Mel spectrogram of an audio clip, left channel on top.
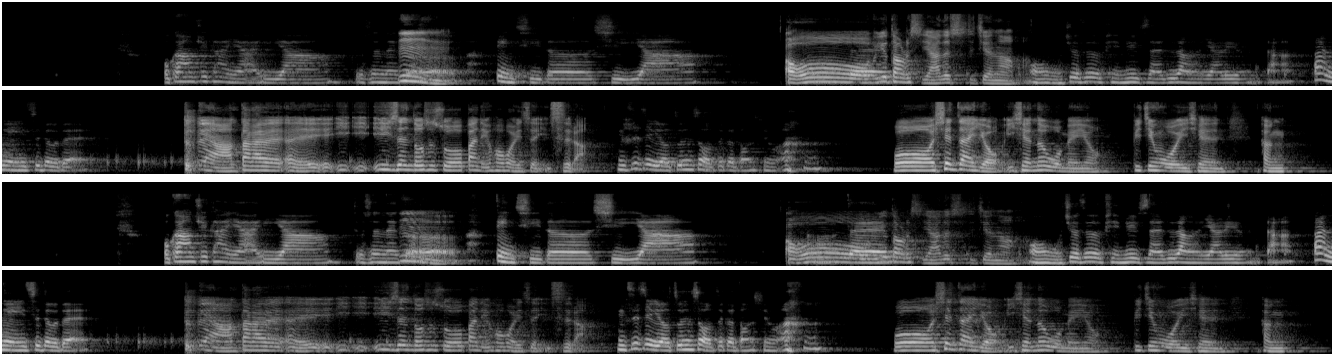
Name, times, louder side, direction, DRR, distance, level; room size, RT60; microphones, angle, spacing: voice 1, 1.6-7.0 8.1-9.0 10.3-14.2 19.5-21.5, right 5 dB, 45° right, 14 dB, 0.3 m, -26 dB
voice 2, 4.0-4.5 7.8-10.3 15.1-19.1 22.2-26.1, left 4 dB, 60° left, 12 dB, 0.5 m, -25 dB
sound 1, 9.6-10.2 10.5-12.5 12.8-12.9 13.1-16.8 17.1-17.4, equal, 85° left, 1.9 m, -45 dB
16.5 x 13.0 x 3.8 m, 1.1 s
head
